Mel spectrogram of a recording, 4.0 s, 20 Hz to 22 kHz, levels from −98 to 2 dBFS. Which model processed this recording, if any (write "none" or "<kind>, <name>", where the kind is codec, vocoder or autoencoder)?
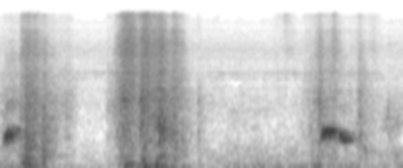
none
